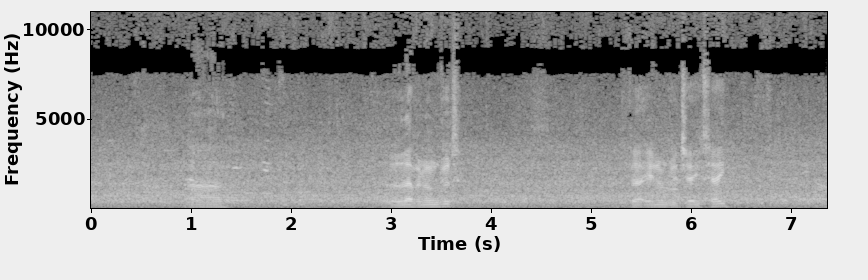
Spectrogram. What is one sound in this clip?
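A man talks nearby in short bursts.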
